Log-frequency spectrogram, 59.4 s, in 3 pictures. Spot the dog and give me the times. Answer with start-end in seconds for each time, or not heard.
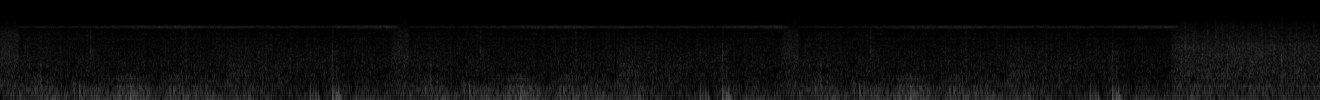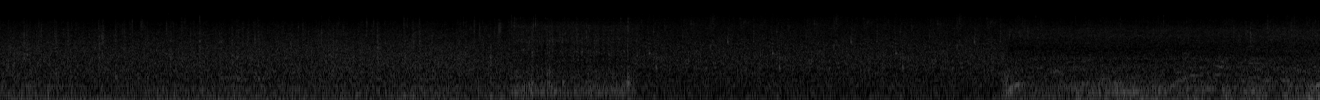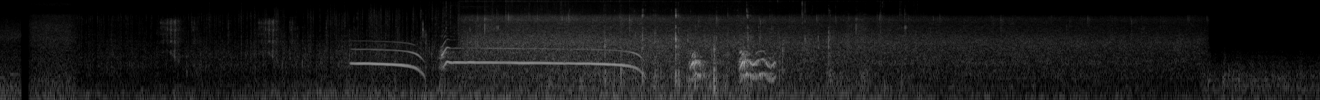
44.9-51.2.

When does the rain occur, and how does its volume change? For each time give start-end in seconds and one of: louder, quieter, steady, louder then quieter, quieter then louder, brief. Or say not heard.
0.0-59.3 louder.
